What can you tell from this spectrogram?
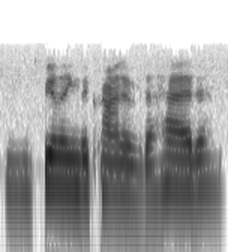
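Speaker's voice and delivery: calm, unhurried instruction with long pauses; gently leading a seated meditation, leaving space between phrases; guided meditation. Real, not acted. Leads a meditation.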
